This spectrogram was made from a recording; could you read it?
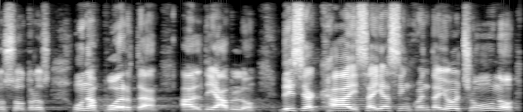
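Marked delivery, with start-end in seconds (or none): none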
